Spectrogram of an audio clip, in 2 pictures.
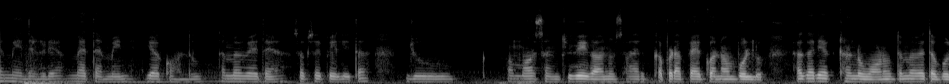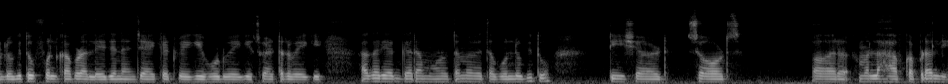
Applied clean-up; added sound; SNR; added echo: none; Accelerating, revving, vroom; 19 dB; none.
